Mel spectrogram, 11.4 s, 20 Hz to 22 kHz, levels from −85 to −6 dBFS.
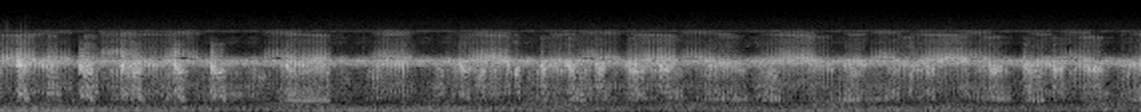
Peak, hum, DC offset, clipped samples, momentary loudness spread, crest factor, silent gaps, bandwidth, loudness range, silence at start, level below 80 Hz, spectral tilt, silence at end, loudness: -10 dBFS; none; under 0.1%; under 0.1%; 5 LU; 20 dB; none; 16 kHz; 1 LU; 0 s; -72 dBFS; -0.5 dB/octave; 0 s; -28 LUFS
